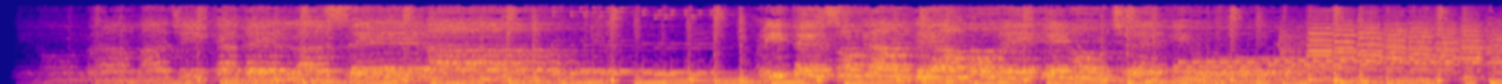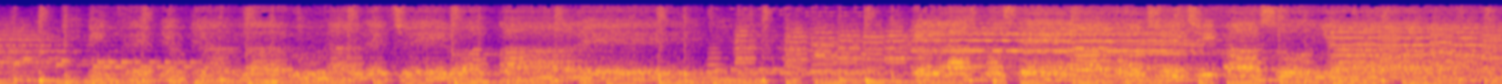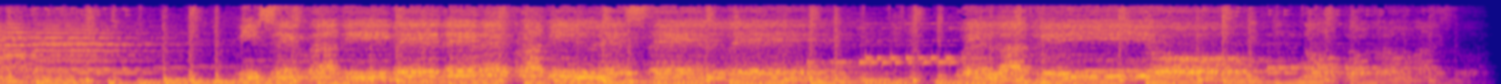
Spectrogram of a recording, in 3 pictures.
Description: beguine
